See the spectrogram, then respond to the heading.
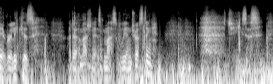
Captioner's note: sighs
